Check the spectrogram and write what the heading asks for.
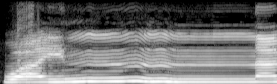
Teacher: नून मुशद्दिद आ गई, गुन्ना करेंगे, नाक में आवाज़ लेके जाएंगे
